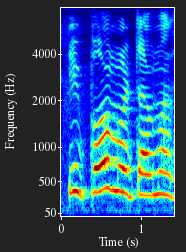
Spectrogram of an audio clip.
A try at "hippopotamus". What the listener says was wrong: ಏ ಮೋಟ ಅಲ್ಲ ಪೋಟ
